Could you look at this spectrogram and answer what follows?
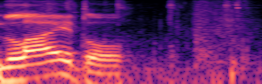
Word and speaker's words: Lidl: that's just as bad little it's how you pronounce it it's what it's called you guys are weird it's what it's actually called yeah but everybody knows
